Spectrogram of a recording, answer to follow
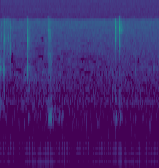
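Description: Near silence with a few faint computer mouse clicks, two of them close together near the end.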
